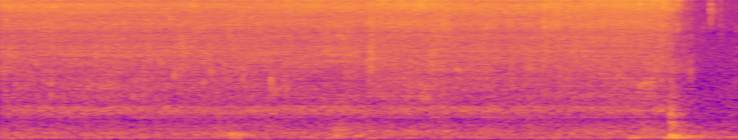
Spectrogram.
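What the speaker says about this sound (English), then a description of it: "And you rinse them off very thoroughly." Meat rinsed under a running kitchen tap, a steady broadband splash of water into a sink that carries on for about five seconds, close up and alone, then stops abruptly.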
